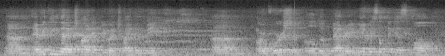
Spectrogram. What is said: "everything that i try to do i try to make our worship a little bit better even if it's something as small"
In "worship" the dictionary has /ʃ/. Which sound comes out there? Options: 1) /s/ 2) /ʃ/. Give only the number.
2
